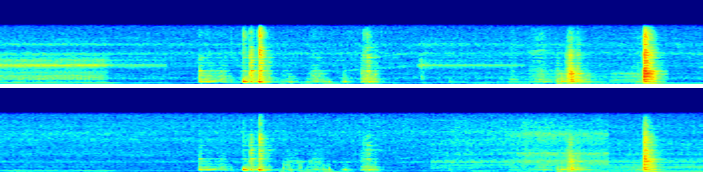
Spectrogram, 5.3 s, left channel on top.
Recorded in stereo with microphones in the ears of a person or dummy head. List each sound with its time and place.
1.5 s dishes clattering: 50° left (ahead or behind)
